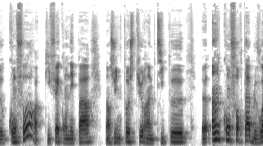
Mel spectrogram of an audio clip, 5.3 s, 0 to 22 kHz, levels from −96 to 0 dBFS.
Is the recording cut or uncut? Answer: uncut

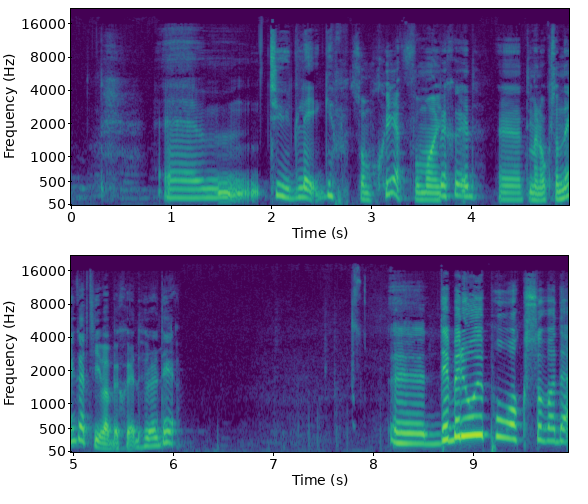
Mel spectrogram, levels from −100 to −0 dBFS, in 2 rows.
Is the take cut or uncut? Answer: cut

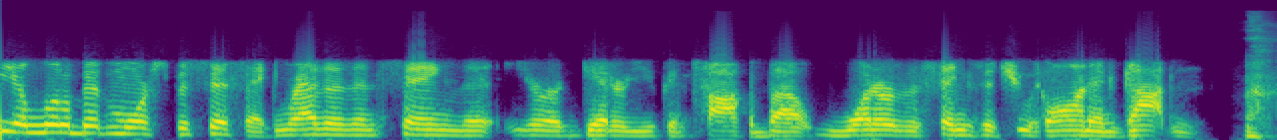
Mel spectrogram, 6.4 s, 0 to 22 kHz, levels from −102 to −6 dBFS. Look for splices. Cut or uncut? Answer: cut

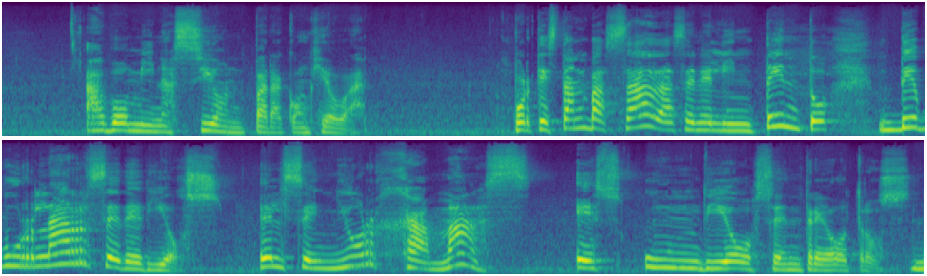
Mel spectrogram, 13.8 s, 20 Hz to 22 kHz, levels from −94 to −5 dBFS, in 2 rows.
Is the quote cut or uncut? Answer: cut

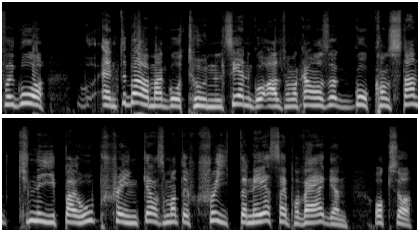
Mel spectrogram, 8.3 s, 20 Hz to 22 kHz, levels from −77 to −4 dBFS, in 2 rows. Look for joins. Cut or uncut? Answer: uncut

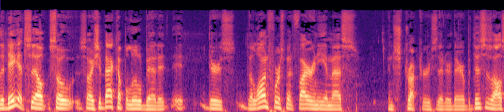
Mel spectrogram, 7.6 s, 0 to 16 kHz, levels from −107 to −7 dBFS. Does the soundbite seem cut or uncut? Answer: uncut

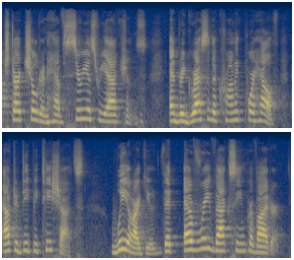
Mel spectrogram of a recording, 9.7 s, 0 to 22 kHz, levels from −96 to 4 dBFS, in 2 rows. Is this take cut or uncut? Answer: uncut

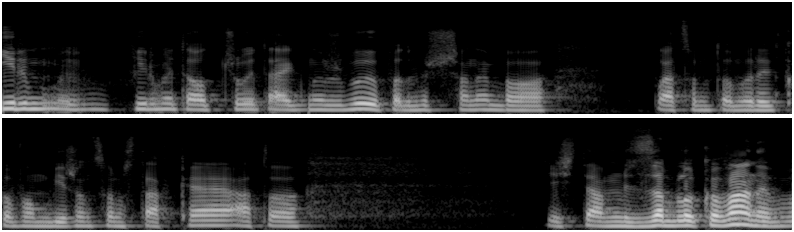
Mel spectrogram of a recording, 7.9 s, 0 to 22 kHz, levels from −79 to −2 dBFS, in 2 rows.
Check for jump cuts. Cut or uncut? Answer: cut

